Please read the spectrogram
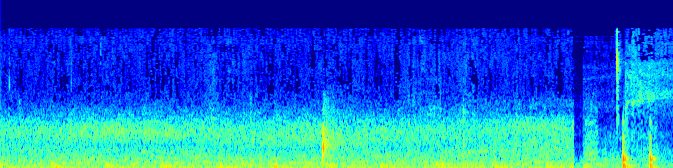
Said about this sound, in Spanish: la grabamos en el exterior de un búnker. Y lo que se escucha son unos disparos.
